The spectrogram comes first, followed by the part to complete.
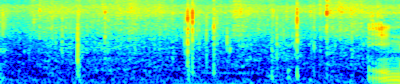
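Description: Faint rustling and crackling of grass and undergrowth, with a few soft clicks.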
